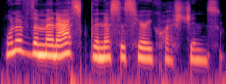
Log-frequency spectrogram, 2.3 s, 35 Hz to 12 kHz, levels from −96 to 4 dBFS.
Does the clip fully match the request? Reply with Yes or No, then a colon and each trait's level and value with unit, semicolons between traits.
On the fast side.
Yes: fast, 210 wpm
